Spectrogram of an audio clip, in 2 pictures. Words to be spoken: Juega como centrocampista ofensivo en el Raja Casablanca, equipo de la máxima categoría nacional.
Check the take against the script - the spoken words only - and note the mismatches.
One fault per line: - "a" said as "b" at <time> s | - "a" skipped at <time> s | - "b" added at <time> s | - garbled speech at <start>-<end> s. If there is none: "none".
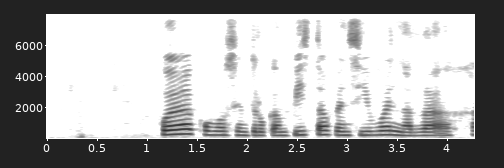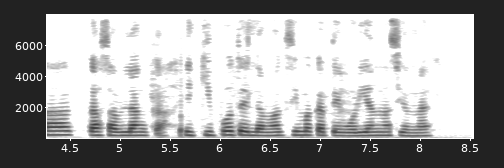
none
